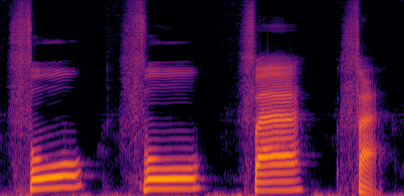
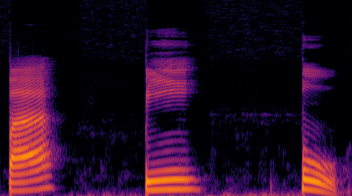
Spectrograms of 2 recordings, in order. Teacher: pastikan dia mengalir nafasnya dan jangan sampai seperti huruf P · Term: huruf Fa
